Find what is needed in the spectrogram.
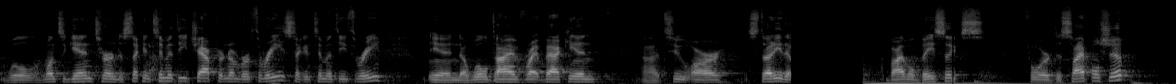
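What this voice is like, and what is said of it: Congested, slightly nasal voice. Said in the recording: “I am fighting a little bit of a cold, as you can probably tell in my voice ... I apologize for a little bit of a nasal sound”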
